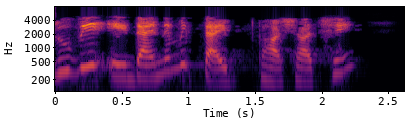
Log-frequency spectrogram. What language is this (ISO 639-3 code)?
guj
